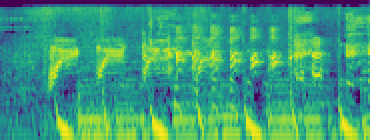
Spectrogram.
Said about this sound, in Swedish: Far, hur låter din väckarklocka?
